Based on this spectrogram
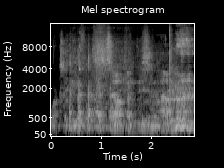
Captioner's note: laughter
